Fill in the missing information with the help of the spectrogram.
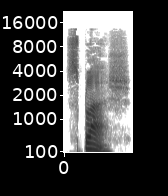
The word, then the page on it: splash: British English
